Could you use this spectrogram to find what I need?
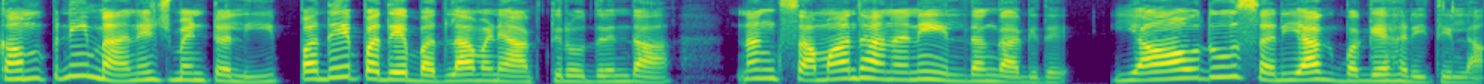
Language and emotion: Kannada, sad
